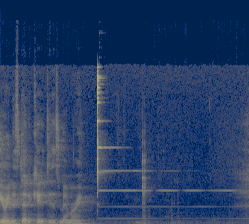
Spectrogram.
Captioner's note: bell tone sounding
